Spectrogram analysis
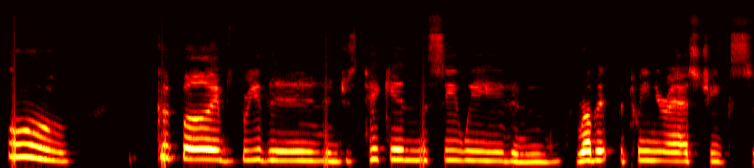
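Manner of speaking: high airy mocking yoga-teacher voice, slow on the breathing; mock hippie yoga voice. Host mocking the yoga tribe as airy hippies. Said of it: "being like".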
